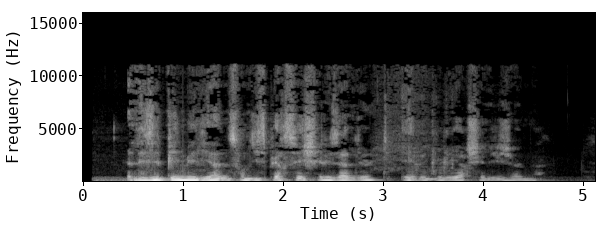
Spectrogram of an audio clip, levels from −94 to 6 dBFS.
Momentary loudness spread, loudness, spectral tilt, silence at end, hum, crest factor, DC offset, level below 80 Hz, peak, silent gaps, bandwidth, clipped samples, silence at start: 24 LU; -14 LUFS; -7.5 dB/octave; 0.6 s; none; 16 dB; under 0.1%; -46 dBFS; 0 dBFS; none; 10.5 kHz; under 0.1%; 0.45 s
